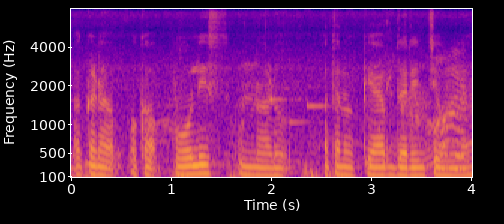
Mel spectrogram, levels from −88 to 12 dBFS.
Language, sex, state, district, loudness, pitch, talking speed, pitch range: Telugu, male, Andhra Pradesh, Sri Satya Sai, -17 LUFS, 130 Hz, 120 wpm, 125-140 Hz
